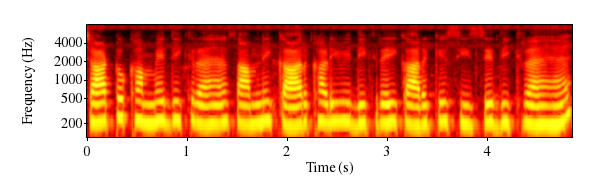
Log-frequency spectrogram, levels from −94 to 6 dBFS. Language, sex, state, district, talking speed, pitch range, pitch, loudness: Hindi, female, Chhattisgarh, Raigarh, 235 wpm, 200-220 Hz, 210 Hz, -20 LUFS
